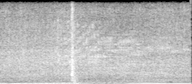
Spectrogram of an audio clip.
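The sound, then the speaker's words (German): A Bentley pulling away with a steady, low engine drone. A single sharp thud cuts through near the start, and the engine note carries on and swells slightly toward the end. “noch bevor sie die Tür ganz geschlossen haben, fahren sie hinter unserem Wagen an.”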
